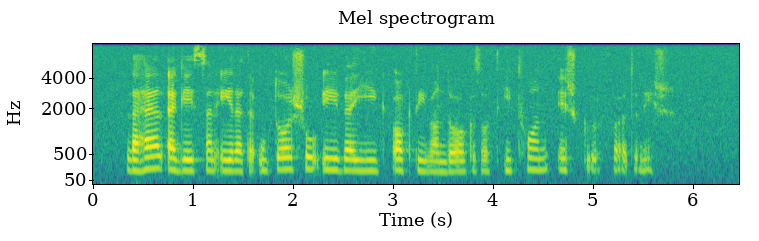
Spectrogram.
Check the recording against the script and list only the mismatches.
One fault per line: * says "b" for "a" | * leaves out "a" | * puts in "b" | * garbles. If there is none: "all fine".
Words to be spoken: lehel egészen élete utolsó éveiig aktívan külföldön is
* puts in "dolgozott itthon és"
